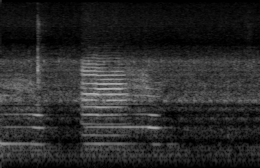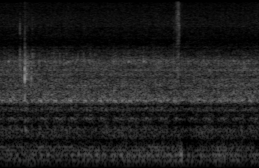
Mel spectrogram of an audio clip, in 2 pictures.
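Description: A diesel locomotive engine rumbles steadily as it approaches.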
